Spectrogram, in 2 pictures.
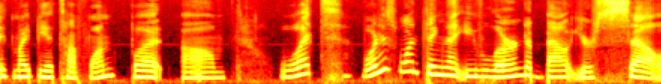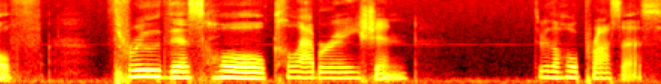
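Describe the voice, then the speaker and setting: A woman at medium pitch with a northeastern American accent, very slow pace, ordinary pitch variation, and dry, close sound with no echo. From US Northeast. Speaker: podcast host. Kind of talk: casual interview.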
